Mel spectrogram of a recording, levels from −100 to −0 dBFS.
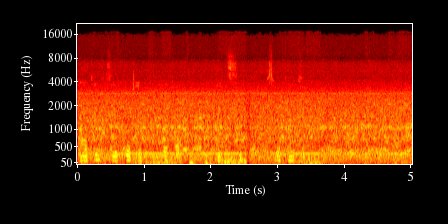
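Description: From the start to 0.88 s the speech is suppressed in double talk. Its level dips in patches, by roughly 10 dB at worst, over about half a second. The likely cause is an echo canceller on the loudspeaker side that could not tell its own talker from the loudspeaker sound while both sides spoke, so it turned everything down.

At the very start, from 0.0 to 0.04 s, a faint echo leak appears. A copy of the speech returns 278 ms late, about 25 dB below it. The same echo returns from 0.61 to 1.39 s, now about 20 dB down. This is likely loudspeaker sound that got past the echo canceller and was sent back.

From 1.11 to 2.4 s the double-talk suppression hits harder. The level falls by around 15 dB, over roughly a second in total.

The echo leak returns from 1.56 to 2.04 s. It comes back at 2.21 s and runs to the end. It keeps the 278 ms delay and sits about 20 dB under the speech.

From 2.94 to 3.55 s the speech dips again, by about 10 dB, across roughly 0.4 s.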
